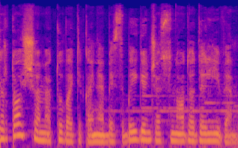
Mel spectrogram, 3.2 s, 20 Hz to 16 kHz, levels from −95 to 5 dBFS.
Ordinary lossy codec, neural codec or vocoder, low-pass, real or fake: AAC, 48 kbps; none; 14.4 kHz; real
